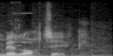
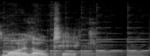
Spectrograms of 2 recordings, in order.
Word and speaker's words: Milotic: for example the pokemon melodic it's it's pronounced milotic in the anime but i've when i first saw it i thought oh that's melodic like melodic or whatever and this is this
